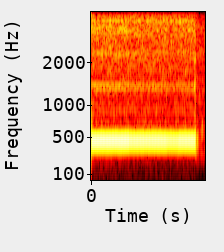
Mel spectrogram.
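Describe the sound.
A steady telephone tone on a mobile phone call that fails to connect. It holds one continuous pitch for almost two seconds, then cuts off abruptly, leaving only faint hiss and no talk.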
